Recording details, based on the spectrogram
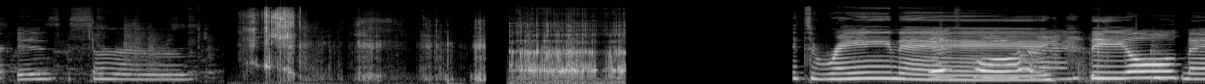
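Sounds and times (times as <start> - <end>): person chewing food: 2.3 - 6.3.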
